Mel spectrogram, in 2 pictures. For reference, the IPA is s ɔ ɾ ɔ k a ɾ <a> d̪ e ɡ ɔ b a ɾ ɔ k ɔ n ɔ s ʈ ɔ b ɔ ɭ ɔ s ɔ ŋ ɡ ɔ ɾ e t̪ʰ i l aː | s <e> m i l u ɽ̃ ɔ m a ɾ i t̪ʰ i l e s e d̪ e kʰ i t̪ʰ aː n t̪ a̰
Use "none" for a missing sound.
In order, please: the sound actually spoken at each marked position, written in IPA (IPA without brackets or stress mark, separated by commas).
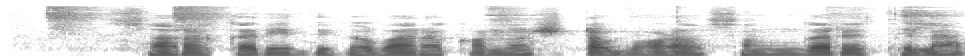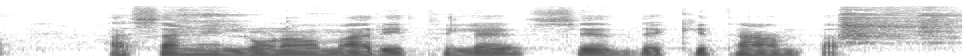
i, a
